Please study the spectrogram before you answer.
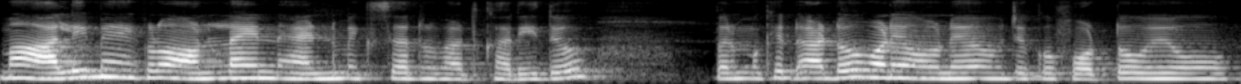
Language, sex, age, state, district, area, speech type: Sindhi, female, 45-60, Maharashtra, Thane, urban, spontaneous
